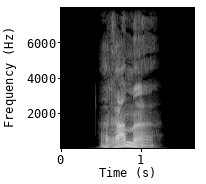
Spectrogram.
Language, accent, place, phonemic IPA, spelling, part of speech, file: German, Germany, Berlin, /ˈʁamə/, Ramme, noun, De-Ramme.ogg
- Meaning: 1. ram, battering ram 2. pile driver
